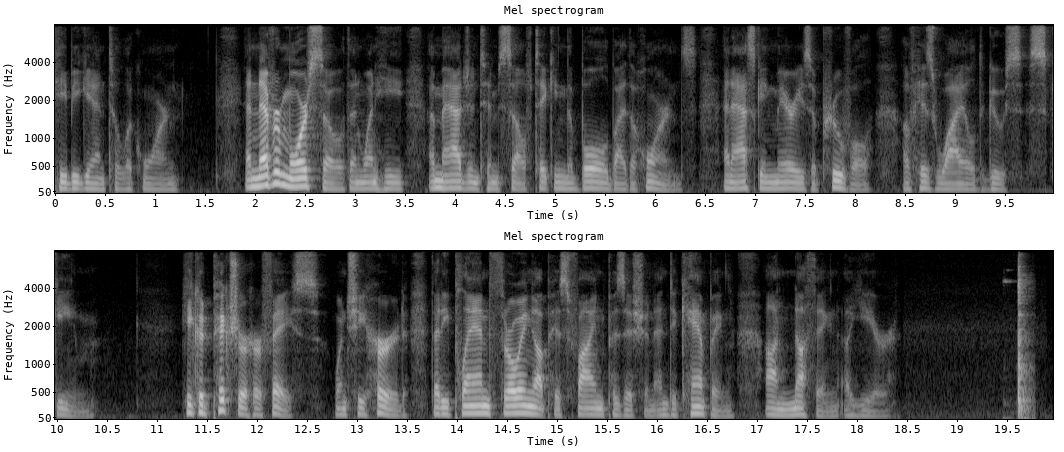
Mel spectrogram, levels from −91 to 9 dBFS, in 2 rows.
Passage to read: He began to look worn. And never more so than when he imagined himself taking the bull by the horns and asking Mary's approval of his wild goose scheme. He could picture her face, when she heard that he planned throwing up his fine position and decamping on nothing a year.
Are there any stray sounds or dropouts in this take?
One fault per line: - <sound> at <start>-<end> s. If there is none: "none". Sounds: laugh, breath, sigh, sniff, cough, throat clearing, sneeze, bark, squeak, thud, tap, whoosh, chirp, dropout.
- thud at 19.5-19.8 s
